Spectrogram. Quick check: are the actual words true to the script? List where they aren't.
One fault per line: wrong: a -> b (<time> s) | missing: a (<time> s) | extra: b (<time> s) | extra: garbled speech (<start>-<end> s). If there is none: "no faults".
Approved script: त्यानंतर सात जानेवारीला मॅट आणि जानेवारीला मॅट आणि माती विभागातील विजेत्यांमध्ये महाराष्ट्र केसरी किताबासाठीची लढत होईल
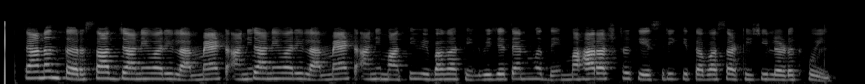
no faults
